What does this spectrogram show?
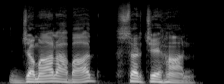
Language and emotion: Urdu, neutral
